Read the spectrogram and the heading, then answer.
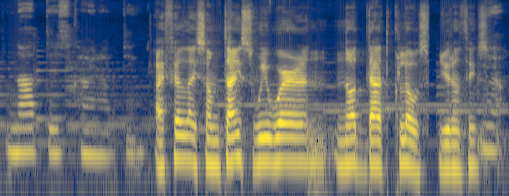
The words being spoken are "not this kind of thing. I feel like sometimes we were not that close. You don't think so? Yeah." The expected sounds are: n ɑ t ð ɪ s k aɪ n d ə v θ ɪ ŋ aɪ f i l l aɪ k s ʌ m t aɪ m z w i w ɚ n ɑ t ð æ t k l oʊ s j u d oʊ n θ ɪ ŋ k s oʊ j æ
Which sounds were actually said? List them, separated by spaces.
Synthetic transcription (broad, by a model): n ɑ t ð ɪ s k aɪ n d ə v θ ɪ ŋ aɪ f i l l aɪ k s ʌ m t aɪ m s w i w ɚ n ɑ t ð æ t k l oʊ s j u d oʊ n θ ɪ ŋ k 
